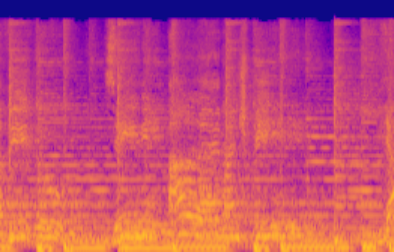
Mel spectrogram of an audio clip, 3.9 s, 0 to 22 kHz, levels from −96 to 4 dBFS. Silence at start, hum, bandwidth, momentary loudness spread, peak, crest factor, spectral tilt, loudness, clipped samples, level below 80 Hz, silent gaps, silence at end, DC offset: 0 s; none; 16.5 kHz; 4 LU; 0 dBFS; 12 dB; -5 dB/octave; -14 LUFS; under 0.1%; -20 dBFS; none; 0 s; under 0.1%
